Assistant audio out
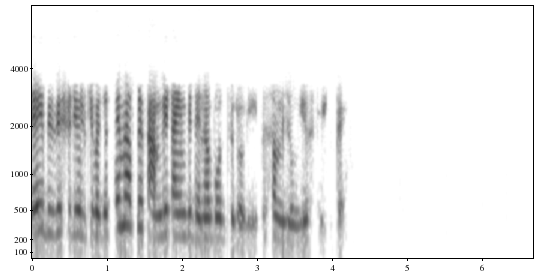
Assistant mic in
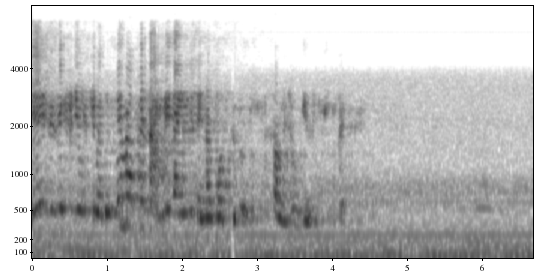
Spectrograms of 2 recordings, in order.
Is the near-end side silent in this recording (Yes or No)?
Yes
